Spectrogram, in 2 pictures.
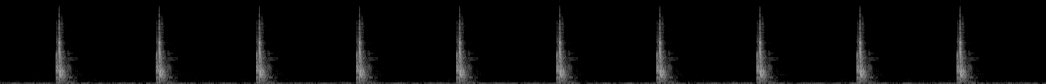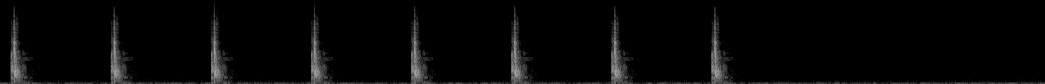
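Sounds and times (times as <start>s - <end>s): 
clock: 0.6s - 0.9s, 1.6s - 1.9s, 2.6s - 2.9s, 3.6s - 3.9s, 4.6s - 4.9s, 5.6s - 5.9s, 6.6s - 6.9s, 7.6s - 7.9s, 8.6s - 8.9s, 9.6s - 9.9s, 10.6s - 10.9s, 11.6s - 11.9s, 12.6s - 12.9s, 13.6s - 13.9s, 14.6s - 14.9s, 15.6s - 15.9s, 16.6s - 16.9s, 17.6s - 17.8s.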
